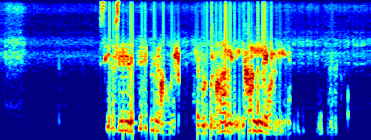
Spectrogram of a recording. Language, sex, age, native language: Icelandic, female, 50-59, Icelandic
